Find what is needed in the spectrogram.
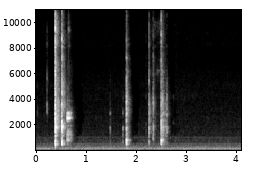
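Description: Several sharp clicks and taps of makeup cases and tools being handled: a quick cluster about half a second in, then single clicks near two and two and a half seconds, over a steady low hum.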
